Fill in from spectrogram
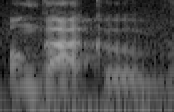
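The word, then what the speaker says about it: Ongaku (音楽): So on my right arm, in my inner bicep, I have music, ongaku, written in kanji. – Ongaku, ongaku. That's how you say it.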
